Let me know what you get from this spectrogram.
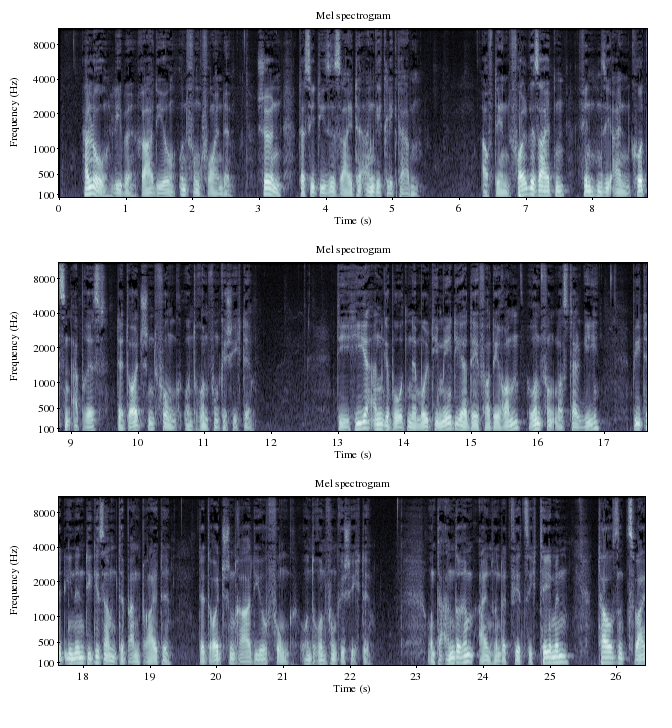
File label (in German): ansage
